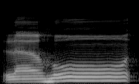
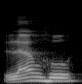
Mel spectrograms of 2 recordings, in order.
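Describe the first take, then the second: First: The final vowel is long. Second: The final vowel is short. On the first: "Tapi kalau bentuknya seperti angka enam berarti" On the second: "Kalau angka sembilan berarti dia tidak panjang hu-nya"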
